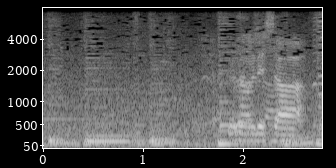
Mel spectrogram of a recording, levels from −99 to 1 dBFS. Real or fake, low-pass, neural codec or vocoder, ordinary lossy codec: real; 7.2 kHz; none; none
